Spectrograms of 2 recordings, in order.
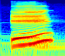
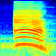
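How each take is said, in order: First: It is said as a long 'ay' vowel. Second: It is said as a short 'a' vowel. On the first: This is the letter's name. "हे ए आहे" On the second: This is the letter's sound. "अक्षरांचं नाव आणि उच्चार दोन्हीही वेगळे असतात"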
